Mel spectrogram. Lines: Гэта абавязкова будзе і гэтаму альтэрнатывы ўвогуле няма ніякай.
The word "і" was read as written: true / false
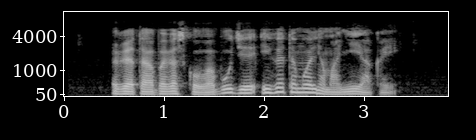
true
